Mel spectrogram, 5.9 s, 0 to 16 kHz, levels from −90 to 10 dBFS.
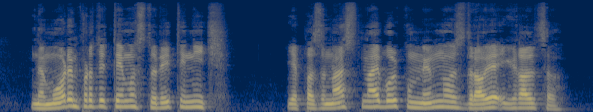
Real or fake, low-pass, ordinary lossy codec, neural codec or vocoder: fake; 14.4 kHz; AAC, 48 kbps; codec, 44.1 kHz, 7.8 kbps, Pupu-Codec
